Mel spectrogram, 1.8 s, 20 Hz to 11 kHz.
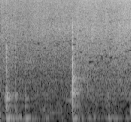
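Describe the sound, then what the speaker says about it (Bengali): Chopped onions, about 250 to 300 grams, go into a hot pan and fry with a soft continuous sizzle, broken by a few scraping stirs, close and without talk. "পেঁয়াজগুলো আমি এখানে দিয়ে দিচ্ছি, পেঁয়াজগুলো একটু ভেজে নিব"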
